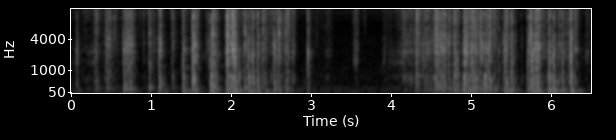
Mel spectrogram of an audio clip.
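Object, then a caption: Corrugated cardboard shoe box. Fingernails of both hands scratch rapidly across the corrugated cardboard floor inside an empty shoe box. The result is fast, dry, bright scraping bursts with a low hollow thump beneath. The scratching eases to a quiet pause around the middle, then resumes in a denser, rougher flurry.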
